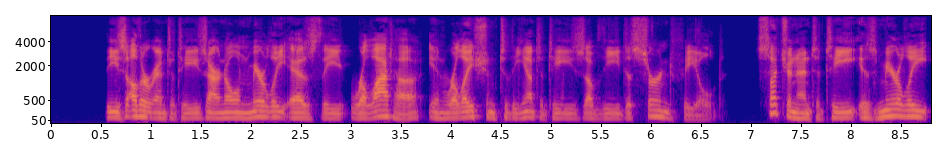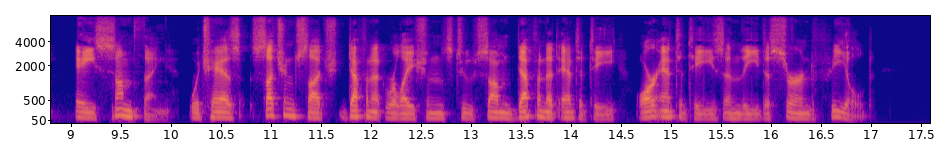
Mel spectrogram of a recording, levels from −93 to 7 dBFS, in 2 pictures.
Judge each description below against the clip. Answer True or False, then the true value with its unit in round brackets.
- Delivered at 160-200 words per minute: False (145 wpm)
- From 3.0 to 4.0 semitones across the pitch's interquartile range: True (3.5 semitones)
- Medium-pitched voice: False (100 Hz)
